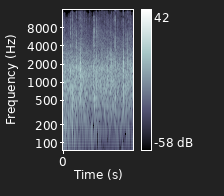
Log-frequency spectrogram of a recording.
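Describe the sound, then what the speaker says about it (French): An audience applauds at a European People's Party political gathering, a dense, steady patter of many hands clapping at close range without pause. "u mag er best even voor applaudisseren"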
